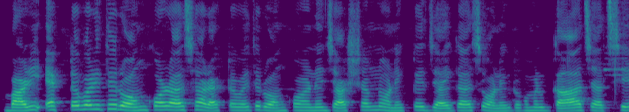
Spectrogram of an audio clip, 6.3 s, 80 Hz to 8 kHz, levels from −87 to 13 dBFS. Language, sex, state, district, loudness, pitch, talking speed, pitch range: Bengali, female, West Bengal, North 24 Parganas, -23 LUFS, 225 Hz, 210 wpm, 205-245 Hz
